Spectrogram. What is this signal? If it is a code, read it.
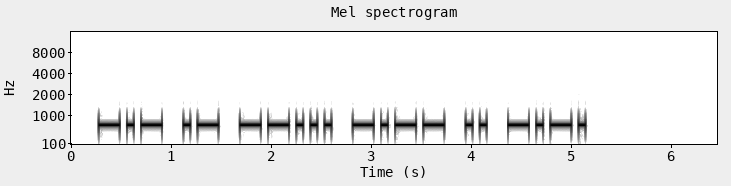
Morse code, heard as a keyed tone, about 18 wpm, 700 Hz. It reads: KA7YIC
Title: Speed Racing - USA 2x3 Call Signs 17wpm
